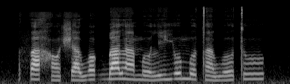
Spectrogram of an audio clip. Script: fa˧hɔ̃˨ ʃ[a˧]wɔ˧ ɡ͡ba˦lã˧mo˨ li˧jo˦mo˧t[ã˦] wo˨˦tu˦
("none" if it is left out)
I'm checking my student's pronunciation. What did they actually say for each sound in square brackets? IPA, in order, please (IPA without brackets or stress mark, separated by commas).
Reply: a˨, ã˨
